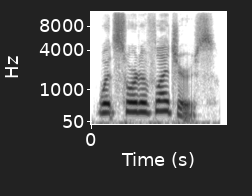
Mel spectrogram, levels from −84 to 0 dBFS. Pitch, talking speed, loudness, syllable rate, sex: 250 Hz, 175 wpm, -16 LUFS, 4.0 syllables/s, female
